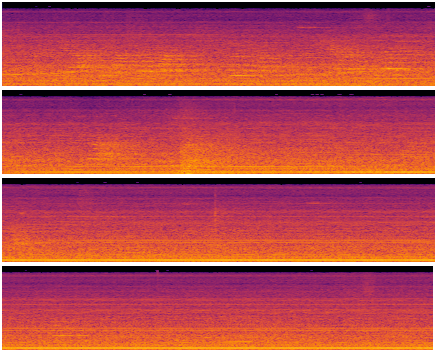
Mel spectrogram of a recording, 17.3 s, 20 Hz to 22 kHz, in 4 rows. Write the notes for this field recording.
Descripción, Sonido tónico: Lobby bloque 11, Señal sonora: Maquinas dispensadoras, Grabado por Santiago Londoño Y Felipe San Martín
